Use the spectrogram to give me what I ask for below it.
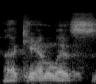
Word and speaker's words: Canalys: You can easily go and find this if you just look up Canalys. Yeah, that's how you say it. Canalys, cloud market share or something like that.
